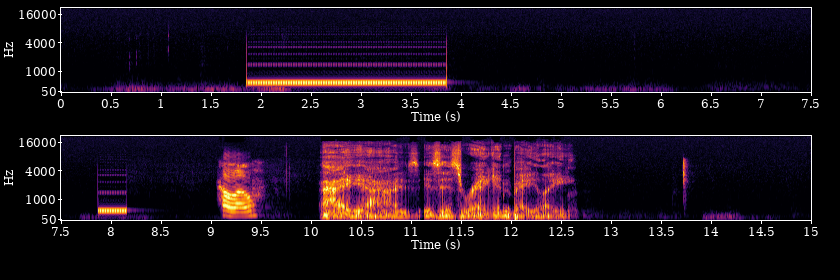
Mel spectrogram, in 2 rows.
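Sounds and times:
ringback tone of an unanswered telephone call: 0:01.8 - 0:04.0, 0:07.9 - 0:08.3
speech: 0:09.1 - 0:12.7
low murmuring background: 0:10.1 - 0:12.6.

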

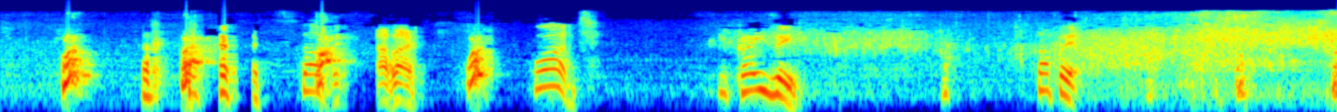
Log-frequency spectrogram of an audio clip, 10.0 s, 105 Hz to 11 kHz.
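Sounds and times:
dog barking at people going into their house: 0:00.4 - 0:02.7, 0:03.5 - 0:03.8
speech: 0:01.0 - 0:03.2, 0:04.0 - 0:04.6, 0:05.4 - 0:06.3, 0:07.8 - 0:09.4.

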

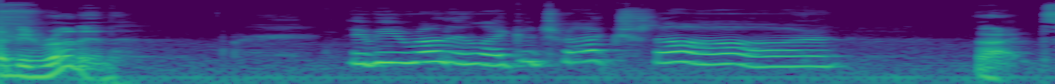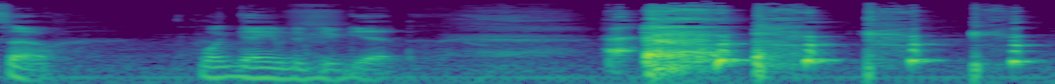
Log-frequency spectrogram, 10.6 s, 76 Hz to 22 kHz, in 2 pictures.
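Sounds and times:
speech: 0:00.0 - 0:00.7, 0:01.8 - 0:04.3, 0:04.9 - 0:05.6, 0:06.3 - 0:07.4, 0:08.3 - 0:10.4
person gasping between coughs: 0:07.5 - 0:08.3
harsh coughing fit: 0:08.3 - 0:10.5.

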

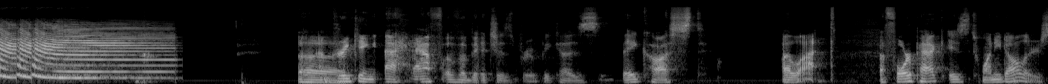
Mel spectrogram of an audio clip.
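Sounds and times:
air horn blast: 0:00.0 - 0:01.8
speech: 0:03.0 - 0:07.1, 0:07.8 - 0:10.4.

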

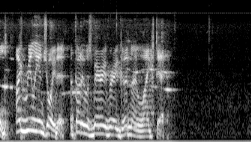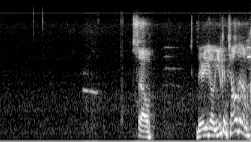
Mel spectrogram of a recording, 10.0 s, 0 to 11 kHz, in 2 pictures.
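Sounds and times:
speech: 0:00.0 - 0:03.5, 0:07.7 - 0:08.2, 0:09.0 - 0:10.0
faint hiss: 0:00.0 - 0:10.0
short soft cat meow: 0:02.6 - 0:03.6, 0:06.7 - 0:07.0, 0:08.3 - 0:08.7
light ticking clicks: 0:05.6 - 0:06.0.

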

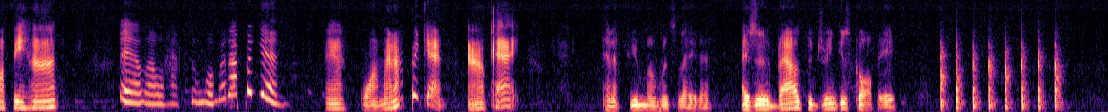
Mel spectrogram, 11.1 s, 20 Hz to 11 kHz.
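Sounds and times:
speech: 0:00.0 - 0:05.3, 0:06.0 - 0:09.1
firm knocks on a door: 0:09.4 - 0:10.7.

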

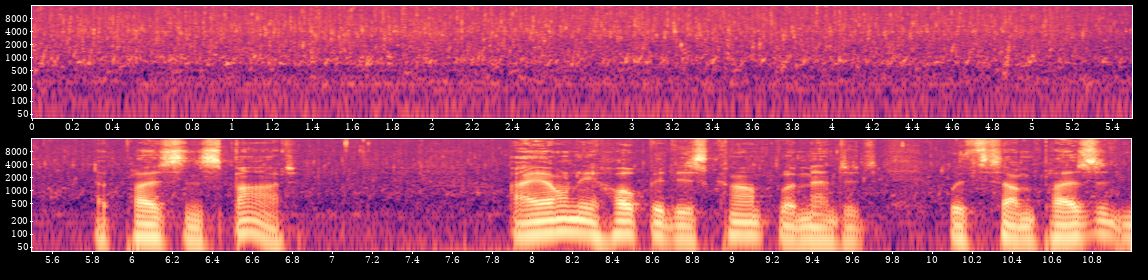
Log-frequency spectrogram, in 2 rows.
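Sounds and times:
water pouring and splashing from a marble fountain: 0:00.0 - 0:05.6
speech: 0:05.8 - 0:06.9, 0:07.9 - 0:10.9.

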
